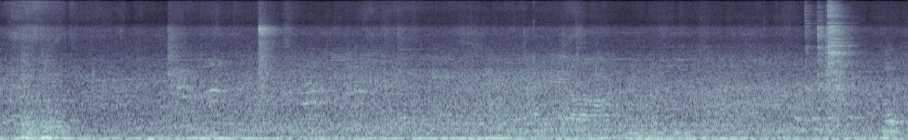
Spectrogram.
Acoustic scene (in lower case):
cafe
